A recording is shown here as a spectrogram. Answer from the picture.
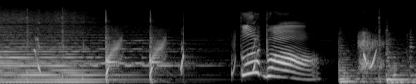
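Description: Cartoon background music for children with held chords and short sliding boing-like effects. About two and a half seconds in, a wavering, voice-like cartoon call glides downward in pitch, and the music breaks off briefly before starting again.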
